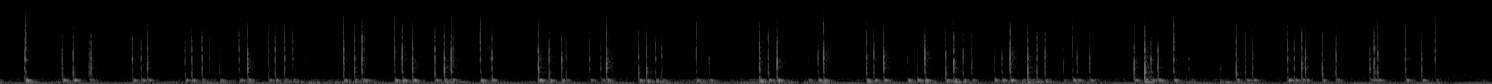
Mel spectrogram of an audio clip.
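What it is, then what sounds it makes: Aluminium and glass tablet. Long pink-painted nails tap and scratch along the aluminum frame edges and glass screen of a thin silver Apple iPad lying flat on a dark surface. Rapid, irregular clicks with bright, sharp attacks die away almost instantly, mixed with soft scratching over a steady low hum throughout.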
